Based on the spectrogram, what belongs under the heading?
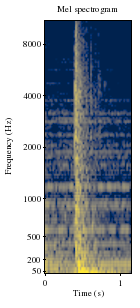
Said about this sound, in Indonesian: Ku ambil handukku, kemudian aku membuka pintu.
